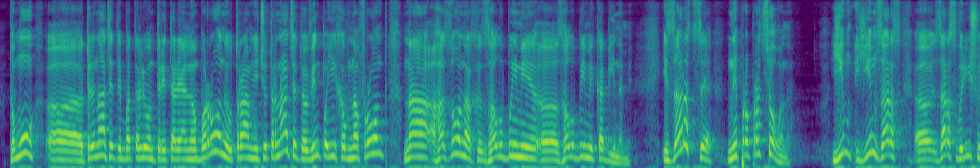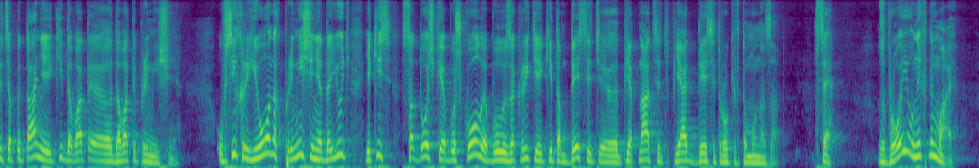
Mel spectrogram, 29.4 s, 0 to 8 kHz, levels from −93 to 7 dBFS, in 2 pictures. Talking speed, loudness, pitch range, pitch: 120 wpm, -13 LUFS, 145-210 Hz, 170 Hz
